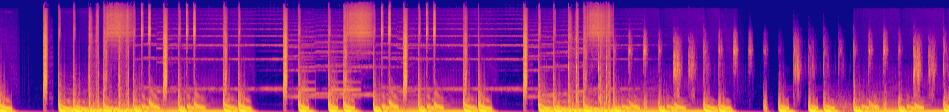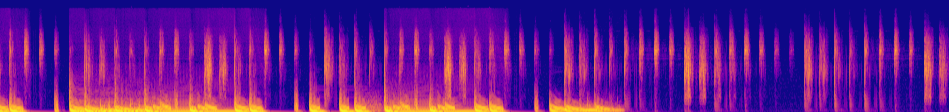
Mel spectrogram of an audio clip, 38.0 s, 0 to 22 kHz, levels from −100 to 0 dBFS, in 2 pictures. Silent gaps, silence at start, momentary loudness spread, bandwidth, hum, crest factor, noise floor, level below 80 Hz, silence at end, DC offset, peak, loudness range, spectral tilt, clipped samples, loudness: none; 0 s; 16 LU; 17.5 kHz; none; 10 dB; -64 dBFS; -12 dBFS; 0.1 s; under 0.1%; 0 dBFS; 13 LU; -5 dB/octave; 0.1%; -12 LUFS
